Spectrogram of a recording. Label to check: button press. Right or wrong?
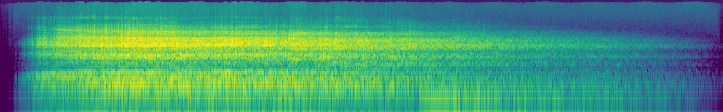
Wrong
